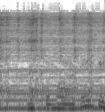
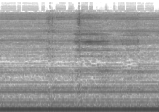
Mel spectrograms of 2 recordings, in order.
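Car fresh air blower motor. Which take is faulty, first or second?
first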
